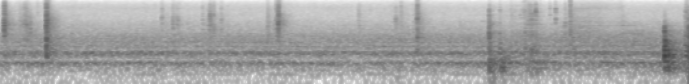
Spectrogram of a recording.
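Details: Honey bee colony being removed from an old home under renovation in Donna, Texas, on a hot day: a steady low droning hum with layered harmonics, broken by sharp knocks and clicks of the removal work.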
